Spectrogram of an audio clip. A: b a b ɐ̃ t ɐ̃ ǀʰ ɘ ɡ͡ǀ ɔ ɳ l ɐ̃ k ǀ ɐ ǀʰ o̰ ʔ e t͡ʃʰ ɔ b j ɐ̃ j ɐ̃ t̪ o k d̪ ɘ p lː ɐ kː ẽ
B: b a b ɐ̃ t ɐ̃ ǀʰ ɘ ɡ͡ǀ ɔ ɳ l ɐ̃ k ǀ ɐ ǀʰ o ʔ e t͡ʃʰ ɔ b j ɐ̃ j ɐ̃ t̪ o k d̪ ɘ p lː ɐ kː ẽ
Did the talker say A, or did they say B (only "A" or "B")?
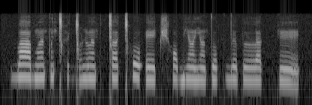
B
